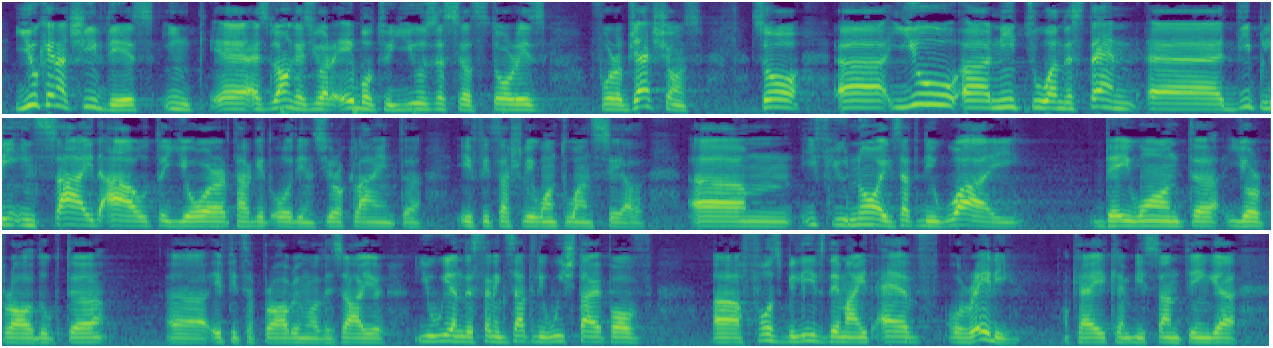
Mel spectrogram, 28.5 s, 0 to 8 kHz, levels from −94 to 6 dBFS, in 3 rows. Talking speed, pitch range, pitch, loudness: 170 wpm, 120-150 Hz, 130 Hz, -15 LUFS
